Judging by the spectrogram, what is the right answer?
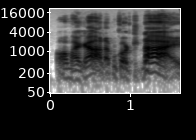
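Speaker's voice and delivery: hammed-up dying villain, gasping about his pipe. Villain whose breathing pipe broke, hammed-up panic. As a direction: play a panicked villain sealed to his doom.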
